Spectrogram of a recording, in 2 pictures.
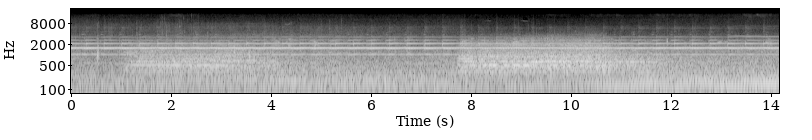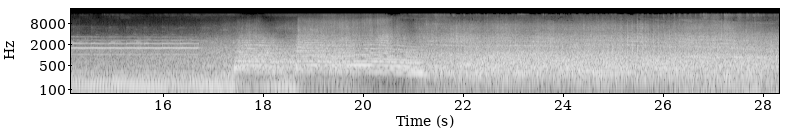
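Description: Amtrak diesel passenger train approaching a grade crossing at speed, its horn sounding in long blasts over the steady ringing of the crossing bell. About two-thirds of the way through, the horn drops in pitch as the locomotive passes, and then comes the loud rush of the train's cars going by.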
